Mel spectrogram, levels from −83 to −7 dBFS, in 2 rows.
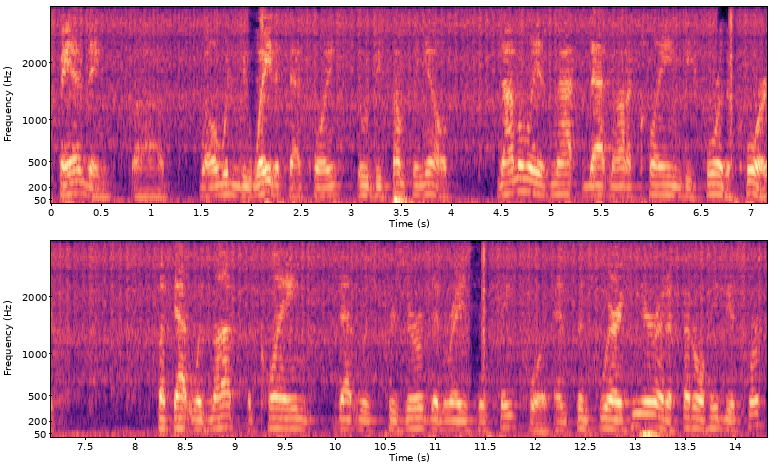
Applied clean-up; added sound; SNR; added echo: none; Coin (dropping); 10 dB; reverberation time 0.2 s.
